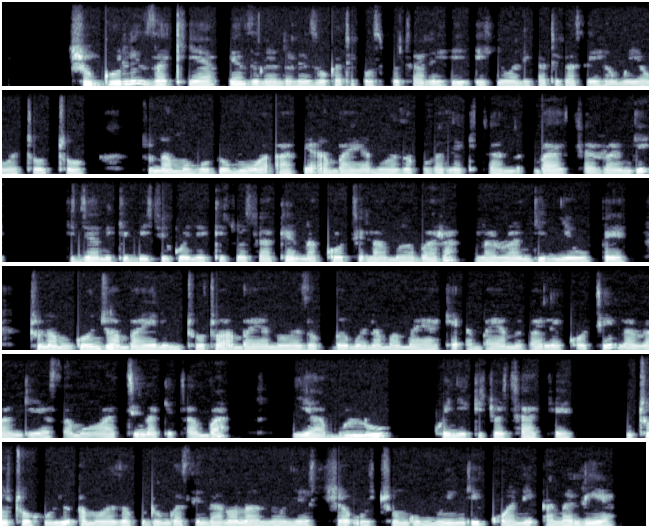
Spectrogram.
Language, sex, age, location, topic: Swahili, female, 25-35, Kisii, health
